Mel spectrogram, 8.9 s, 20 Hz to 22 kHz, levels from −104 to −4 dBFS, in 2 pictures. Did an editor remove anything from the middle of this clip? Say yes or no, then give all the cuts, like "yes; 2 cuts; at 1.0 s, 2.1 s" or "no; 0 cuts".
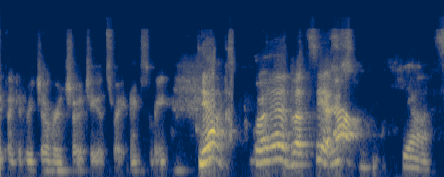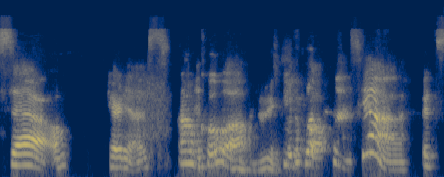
yes; 1 cut; at 6.1 s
